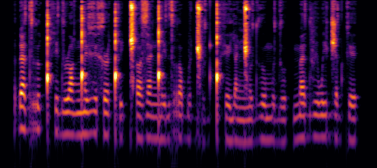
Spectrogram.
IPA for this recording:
ɗædruǃʰid ɹɑŋ͡ǃɪɣɪ xə˞ǃʼi ǁʌzæŋ͡ǃid rɔbəɡ͡ǁud ǃʰɪjæ ŋ͡ǁudðumudu | mæd viwi d͡ʒædkɪ

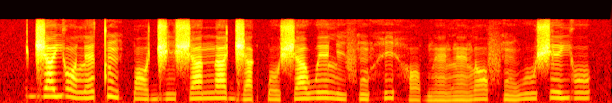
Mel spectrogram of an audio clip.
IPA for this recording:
d͡ʒa˦jɔ˦˨lɛ˨˦tũ˦˨ k͡pɔ˨ d͡ʒi˨ʃa˨˦ na˧d͡ʒa˨k͡po˨ʃa˨˦ we˧li˨fũ˨hi˧ hɔ˨bɛ̃˨ lɛ̃˨lɔ˧ fũ˨wu˧ʃe˦jo˦

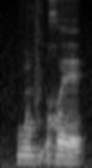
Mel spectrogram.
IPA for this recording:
wõvḭ ʁʷɛ

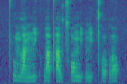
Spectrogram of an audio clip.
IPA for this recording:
pʰu˥˧mla˧ŋ mi˦ʔhwa˧pʰa˧wt͡sʰɔ˦ ŋi˨ʔŋi˦ʔ t̪ʰo˨ʔlɔ˦k̚

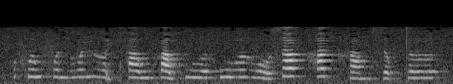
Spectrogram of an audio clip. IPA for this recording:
fə˨˦wfə̤˨˩nvə˨˦nɣə̰˧˨j t̪ʰa̤˨˩wxa˧˩wkwṳ˨˩ə̯ hwu˧ə̯ ɣo˧˩sa˦˥k̚ha˦˥t̚ xa̤˨˩msə˨˩p̚ t̪əː˧

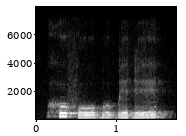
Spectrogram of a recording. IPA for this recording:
hʊ˦ foː˨ɓʊ˨ ɓe˨ɗe˨˦

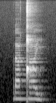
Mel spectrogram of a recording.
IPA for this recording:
ɾaŋ͡ǃɐj

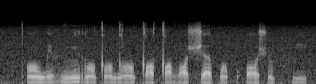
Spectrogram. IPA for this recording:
pʰɔ̃wɪ vĩrɔ̃tˤõ dˤẽ tˤɪtˤɪðˤɯ ʃɐpɔ̃f ʔɔʃõpfi

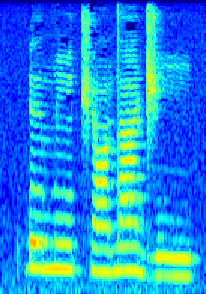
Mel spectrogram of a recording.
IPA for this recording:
ɗɨ˦mĩ˦ t͡ʃɔ̃˧dã˦ d͡ʒiː˨

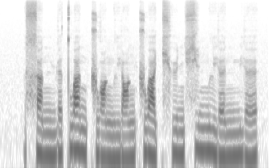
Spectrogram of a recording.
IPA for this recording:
sa˨˩nmɥɛ˦ t̪wa˥˨n ʈ͡ʂwɑ˨˩ŋljɑ˨˦ŋʈ͡ʂwä˥˨ t͡ɕʰy˨˦nɕi˦ŋljɛ˨˦n mjɛ˨˦

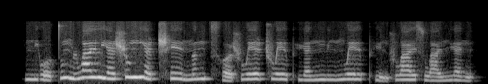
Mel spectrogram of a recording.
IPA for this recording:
n̪jo̰˨˩ʊ̯t̪ʊ˥˩ŋ ɻwa˥ɪ̯ljɛ˧˥ʂʊ˥ŋ jɛ˧˥ ʈ͡ʂʰe˥˩ɪ̯n̪ə˥nt͡sʰɤ̰˨˩ ʂwe˥ɪ̯ ʈ͡ʂwe˥˩ɪ̯pʰɥɛ˧˥nmy˧˥n n̪we˥ɪ̯pʰy̰˨˩nʂwa˥ɪ̯ swa˧˥ɪ̯n̪ɥɛ˥˩n

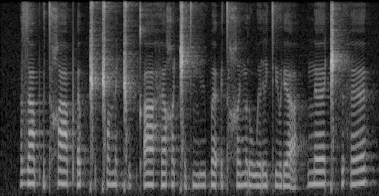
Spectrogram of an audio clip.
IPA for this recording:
zapʼʊtʲχaː pʼɛpǁʊǁɔnɛ ɡ͡ǁupkʼaː hɛχeɡ͡ǁatʲ ŋiːp ɛʔɛtʲ χinʊɾu wɪɾiːtʲɾoː ɾʲa | nɛːǁʰɪhɛː

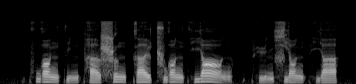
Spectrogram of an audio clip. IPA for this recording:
kʰwɑ˥˩ŋt̪i˧˥ŋpʰä˧˥ ʂʊ˥˧ŋka˥˧ɪ̯ ʈ͡ʂwɑ˥˧ŋ t̪ʰjɑ˥˩ŋ | pʰy˧˥nɕjɑ˥˩ŋpʰjä˥

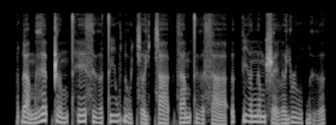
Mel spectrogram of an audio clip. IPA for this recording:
ɗa˨˩˨m ɣɛ˦˥p̚ʈə˨˩˦mt̪ʰe˧˥sɨ˨˩˦ə̯ t̪i˧˥wɗu˨˩˨cə˨˩˨j caː˨˩k̚sa˧mt̪ɨ˨˩ə̯saː˨˩˨ ʔə˦˥k̚ʔi˧ə̯ nə˧mʂɛ˨˩˨lə˨˩˦jɹu˨˩˦ ɓɨ˨˩˦ə̯

